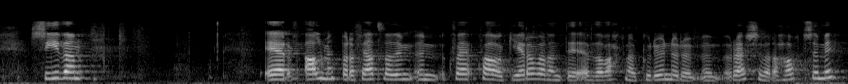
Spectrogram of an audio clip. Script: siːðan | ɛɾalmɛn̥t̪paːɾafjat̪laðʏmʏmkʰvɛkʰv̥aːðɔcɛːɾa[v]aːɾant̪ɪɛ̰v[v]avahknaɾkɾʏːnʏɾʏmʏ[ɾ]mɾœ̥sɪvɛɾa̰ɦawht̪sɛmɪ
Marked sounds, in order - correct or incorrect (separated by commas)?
correct, incorrect, incorrect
